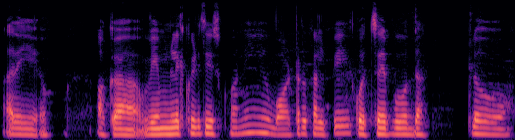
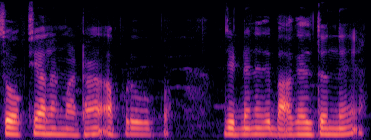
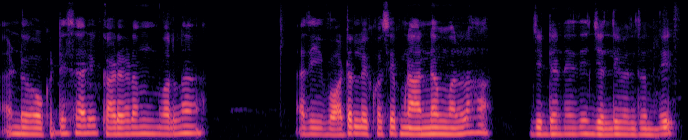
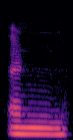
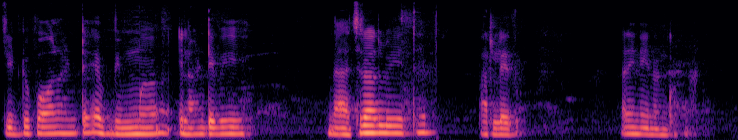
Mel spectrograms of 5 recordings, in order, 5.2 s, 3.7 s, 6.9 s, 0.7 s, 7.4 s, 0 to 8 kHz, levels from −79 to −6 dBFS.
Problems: none marked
